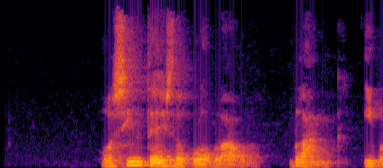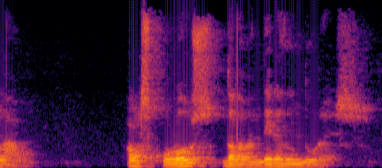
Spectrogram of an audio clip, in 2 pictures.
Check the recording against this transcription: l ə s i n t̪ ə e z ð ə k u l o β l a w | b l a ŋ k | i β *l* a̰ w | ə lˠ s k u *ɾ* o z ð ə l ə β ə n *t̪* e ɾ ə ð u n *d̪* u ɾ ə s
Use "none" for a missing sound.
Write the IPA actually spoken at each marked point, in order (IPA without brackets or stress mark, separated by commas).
l, l, d̪, d̪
